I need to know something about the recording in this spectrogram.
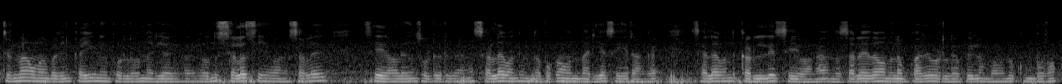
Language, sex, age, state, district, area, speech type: Tamil, male, 18-30, Tamil Nadu, Tiruvannamalai, urban, spontaneous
